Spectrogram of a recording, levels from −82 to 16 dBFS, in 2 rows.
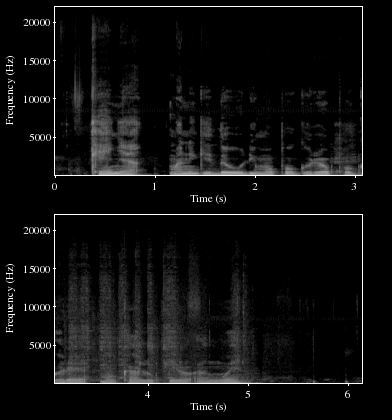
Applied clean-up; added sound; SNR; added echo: none; Printer; 19 dB; none.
